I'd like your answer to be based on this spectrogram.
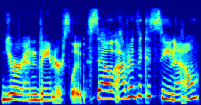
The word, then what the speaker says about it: Joran: It's spelled J-O-R-A-N, but it's pronounced Urine.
